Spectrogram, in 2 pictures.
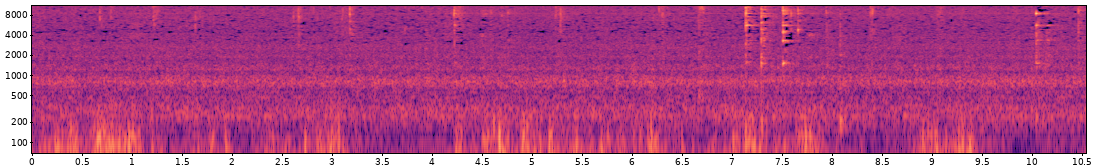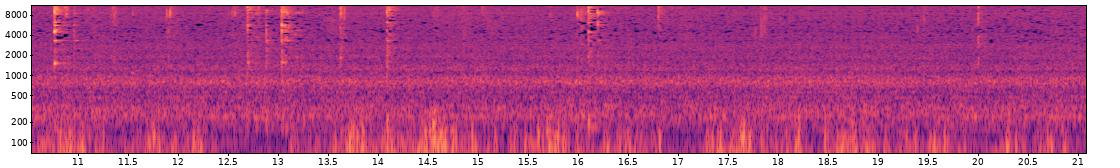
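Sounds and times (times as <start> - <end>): spoon clinking against glass bowl: 7.1 - 7.8, 10.0 - 11.2, 12.7 - 13.3.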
